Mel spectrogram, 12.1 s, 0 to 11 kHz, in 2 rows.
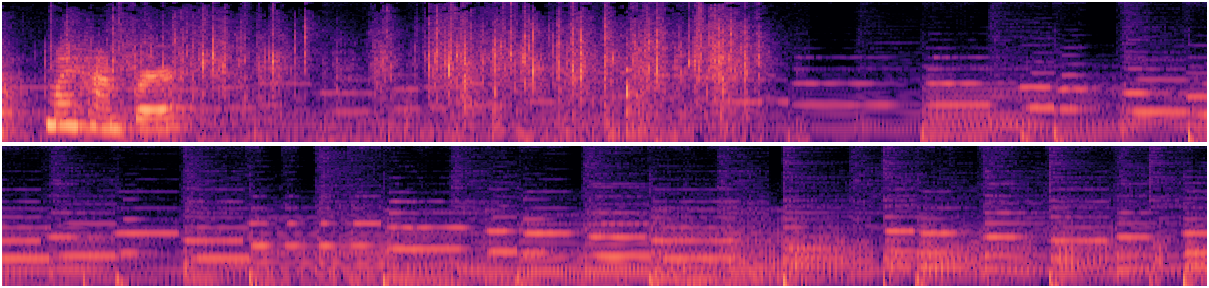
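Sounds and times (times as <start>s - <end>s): light instrumental music: 0.0s - 12.0s
plastic packets crinkling: 0.2s - 4.0s.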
